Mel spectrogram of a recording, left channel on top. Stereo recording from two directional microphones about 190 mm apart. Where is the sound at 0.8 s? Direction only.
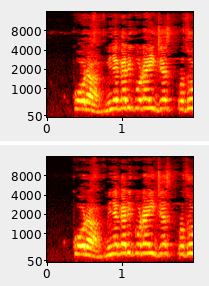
25° right (ahead or behind).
